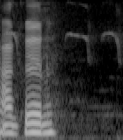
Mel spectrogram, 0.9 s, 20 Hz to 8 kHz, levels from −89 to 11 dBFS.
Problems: constant background noise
